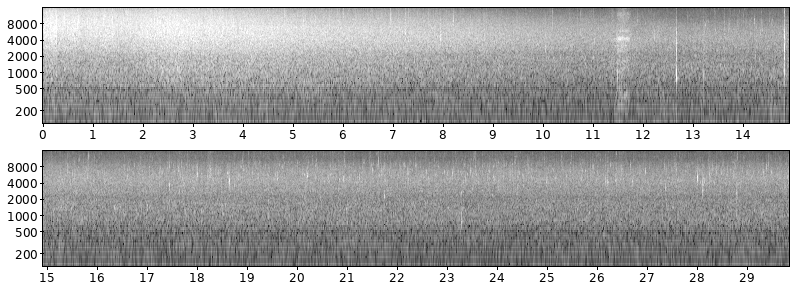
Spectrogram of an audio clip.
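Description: Heavy rain falling on wet asphalt and puddles, a steady hiss that grows quieter over the first ten seconds or so and then holds steady, with scattered sharp ticks of individual drops striking close by.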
